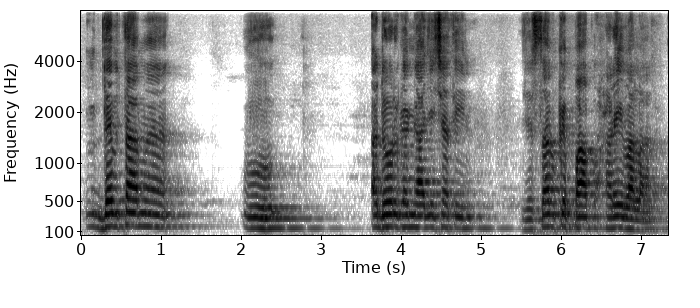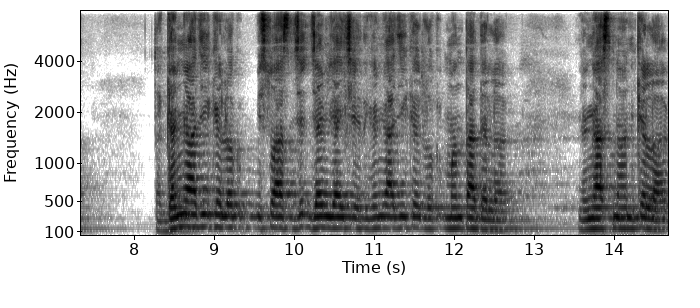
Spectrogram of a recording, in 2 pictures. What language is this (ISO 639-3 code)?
mai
